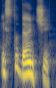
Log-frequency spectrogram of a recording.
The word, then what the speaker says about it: estudante: E quando as palavras terminam com a letra e, geralmente termina eh em forma de i, com som de i, estudante, certo?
